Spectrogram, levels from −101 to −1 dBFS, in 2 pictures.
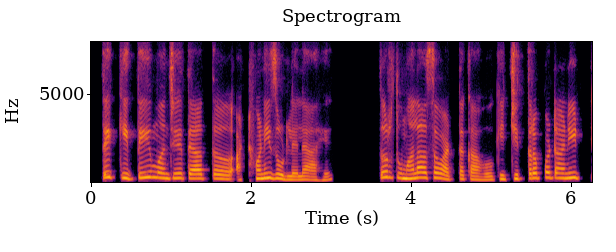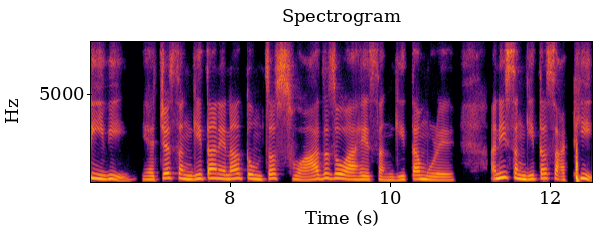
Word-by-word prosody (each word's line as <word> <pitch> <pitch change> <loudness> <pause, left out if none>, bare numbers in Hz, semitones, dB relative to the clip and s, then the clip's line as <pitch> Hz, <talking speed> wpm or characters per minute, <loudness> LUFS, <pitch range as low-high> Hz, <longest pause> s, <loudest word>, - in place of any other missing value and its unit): ते - - +3
किती 280 +4 +1
म्हणजे 270 -3 0
त्यात 245 0 +1
अ, 235 - +2 0.2
आठवणी 250 +3 +2
जोडलेल्या 185 -7 0
आहेत. 170 +1 -8 0.6
तर 320 +1 +1
तुम्हाला 255 +1 +3
असं 290 0 +1
वाटतं 220 -1 -1
का 195 - 0
हो, 175 +1 -5
की 220 - -1
चित्रपट 270 +5 0
आणि 275 +1 +3 0.2
टीव्ही 225 -6 +2 0.3
ह्याच्या 195 +8 0
संगीताने 240 0 +1
ना, 230 +3 +1
तुमचा 230 0 +1
स्वाद 210 +1 -1
जो 255 0 +3
आहे 195 0 0
संगीतामुळे 185 -1 -2 0.5
आणि 270 +6 +4
संगीतासाठी 235 - +2
235 Hz, 135 wpm, -24 LUFS, 195-265 Hz, 0.6 s, आणि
